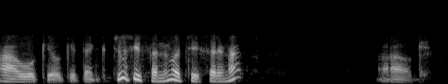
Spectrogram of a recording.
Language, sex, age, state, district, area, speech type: Telugu, male, 18-30, Telangana, Karimnagar, urban, conversation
